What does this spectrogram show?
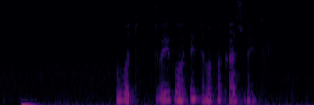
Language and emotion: Russian, neutral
